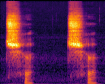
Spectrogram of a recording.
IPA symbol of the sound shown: tʃ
